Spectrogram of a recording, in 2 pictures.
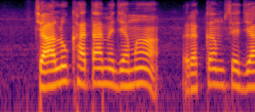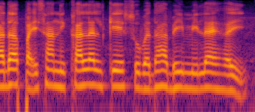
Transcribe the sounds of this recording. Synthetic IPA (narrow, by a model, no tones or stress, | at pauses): t͡ʃaːlukʰaːt̪amẽd͡ʒɐmãɾəkəmsed͡ʒjaːd̪apəɪsanɪkaːləlkesʊbd̪ʱabʱimɪləɦəi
